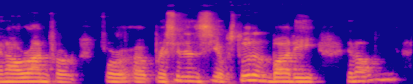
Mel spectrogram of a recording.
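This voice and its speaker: A woman at medium pitch and moderate pace, with ordinary pitch variation. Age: 60s. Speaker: human rights activist. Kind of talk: interview. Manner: halting, many fillers and repetitions.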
